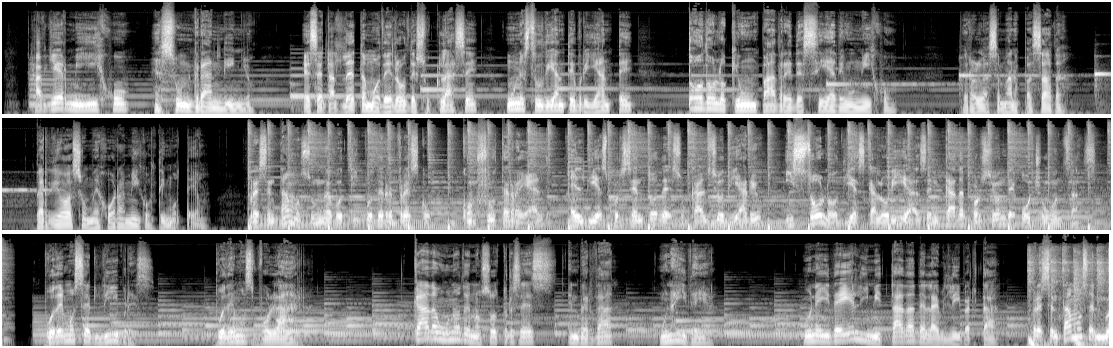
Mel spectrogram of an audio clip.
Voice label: Spanish General; Commercial Voiceover, TV and Radio, Narration, Corporate; Spanish (Latin and Castillian)

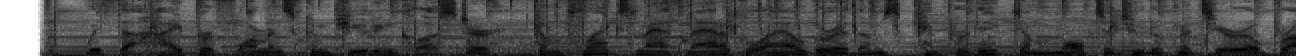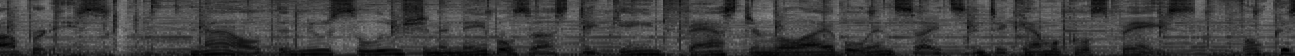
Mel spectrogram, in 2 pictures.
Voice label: elearning tutorial

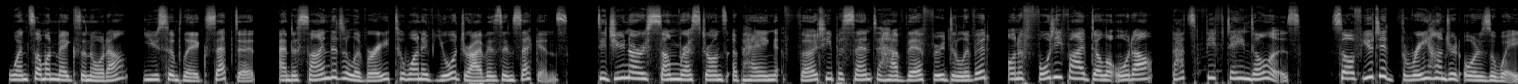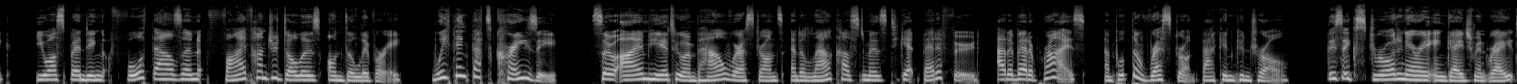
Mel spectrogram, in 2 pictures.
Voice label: Explainer Australian Female

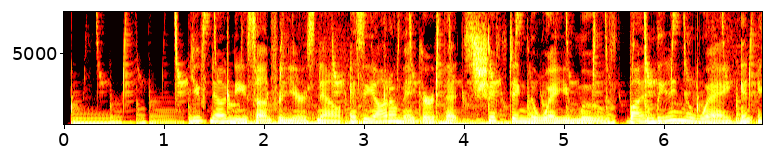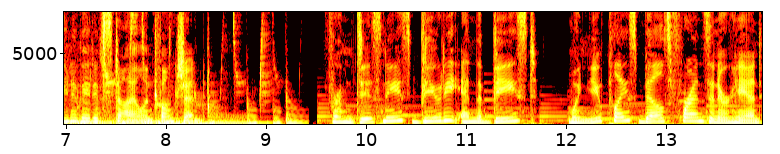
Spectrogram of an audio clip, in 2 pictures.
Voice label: commercial, commercial voiceover

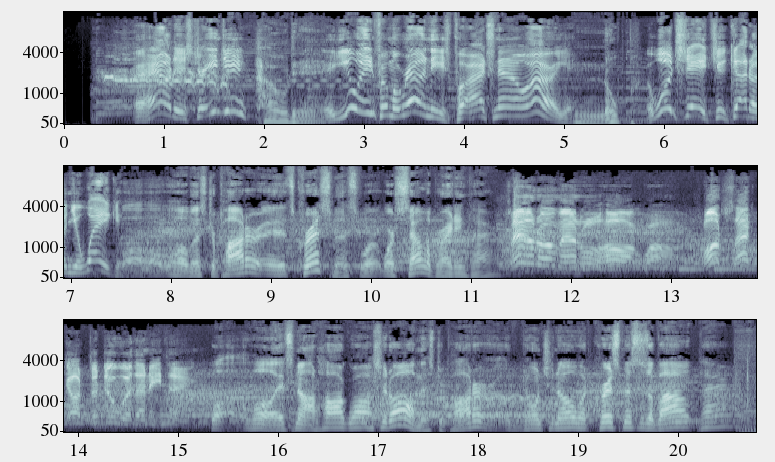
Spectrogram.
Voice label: Characters Male, commercial voiceover

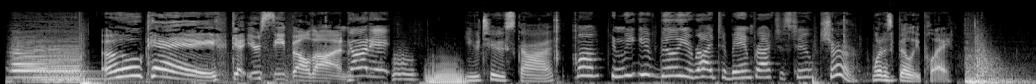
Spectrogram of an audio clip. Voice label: Mom

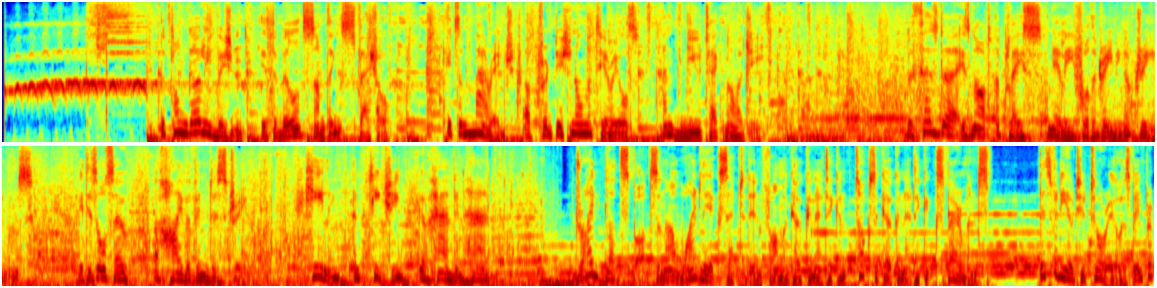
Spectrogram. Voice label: Narration Male; commercial voiceover

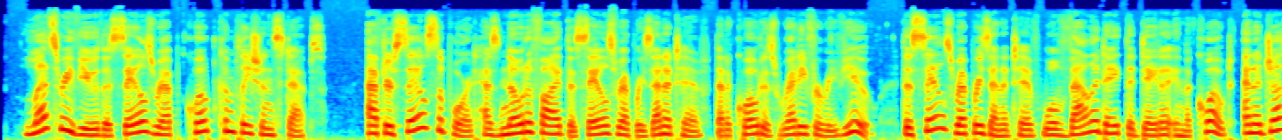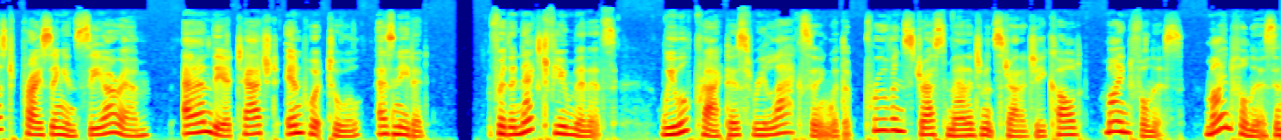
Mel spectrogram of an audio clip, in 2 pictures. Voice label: eLearning Female; commercial voiceover

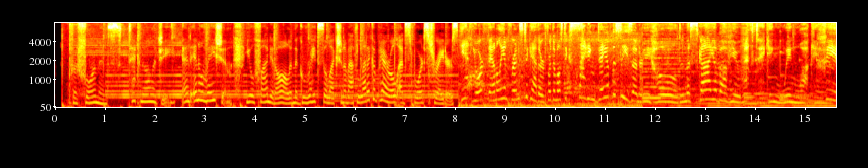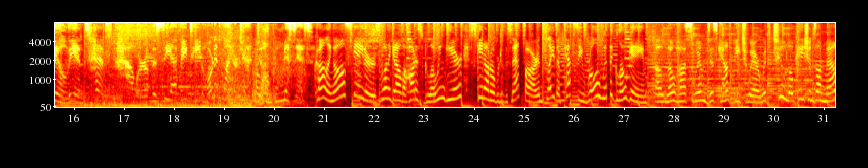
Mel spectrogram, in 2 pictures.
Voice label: Commercial Female; commercial voiceover

